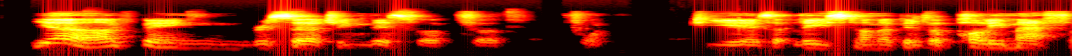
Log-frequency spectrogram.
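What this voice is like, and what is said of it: British accent. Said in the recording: “coming to us from the UK. You can probably hear the accent.”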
